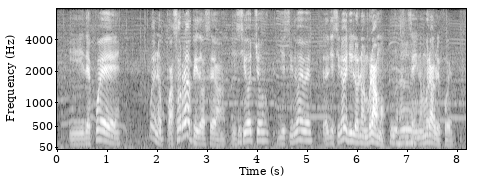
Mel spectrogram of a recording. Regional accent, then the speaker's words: San Miguel, Buenos Aires Province, Argentina; Sí, yo de acá nomás. O sea, vecino. Barrio Trujillo y San Miguel.

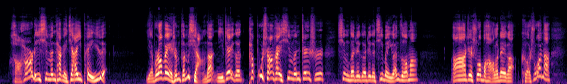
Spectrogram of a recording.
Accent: Beijing, China; 咱们北京人局气，哎呦，懂礼貌啊

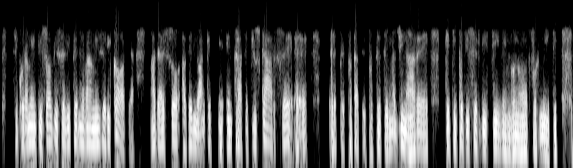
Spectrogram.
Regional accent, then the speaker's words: Bologna, Emilia-Romagna, Italy; visto che io vengo da Bologna

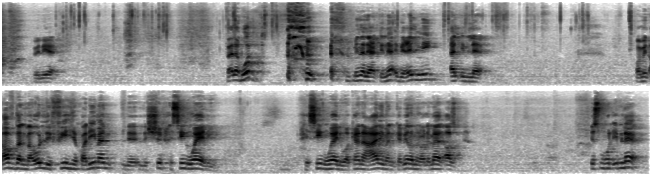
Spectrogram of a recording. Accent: Upper Egypt, Egypt; وهذا يسمى عندنا في الصعيد

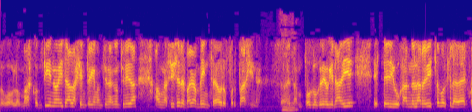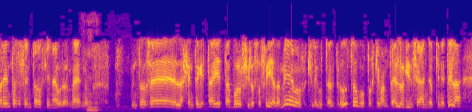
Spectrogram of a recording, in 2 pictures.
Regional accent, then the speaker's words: Motril, Andalusia, Spain; No, yo soy de Motril.

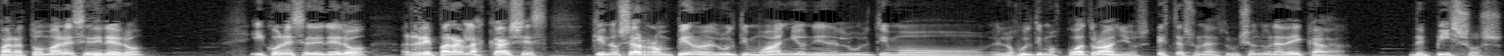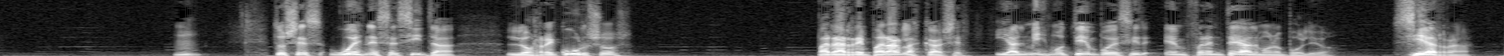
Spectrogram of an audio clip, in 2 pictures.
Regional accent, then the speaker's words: Moreno, Buenos Aires Province, Argentina; ya que soy de Moreno y tengo 1000 empleados que son de Moreno.

